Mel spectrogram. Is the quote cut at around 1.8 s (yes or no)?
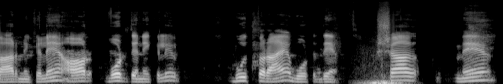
no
